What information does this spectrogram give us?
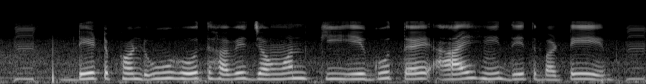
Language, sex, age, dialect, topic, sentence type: Bhojpuri, female, 18-24, Northern, banking, statement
